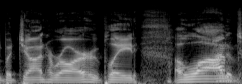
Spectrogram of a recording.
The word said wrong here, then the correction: Harar: Says Hera. – Hera, okay. – Yeah. He said he was told several different pronunciations sure. – along the way, but it's Hera.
